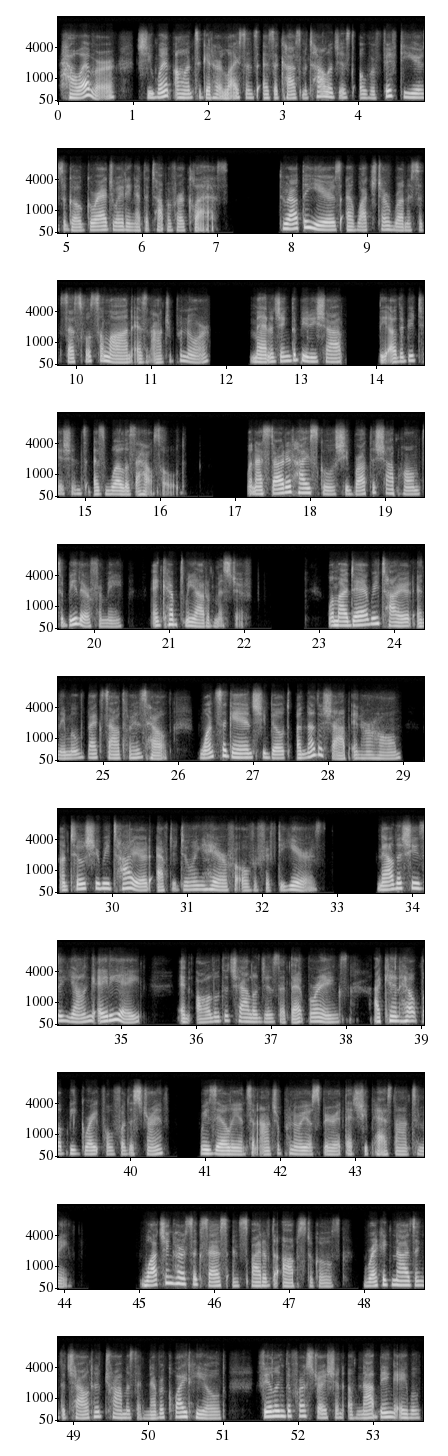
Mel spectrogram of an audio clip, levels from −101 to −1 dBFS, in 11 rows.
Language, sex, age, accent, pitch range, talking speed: English, female, 30-49, American, 145-190 Hz, 175 wpm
